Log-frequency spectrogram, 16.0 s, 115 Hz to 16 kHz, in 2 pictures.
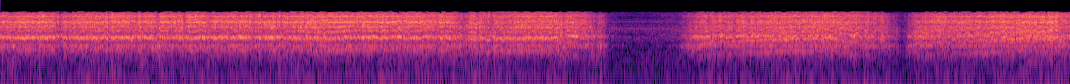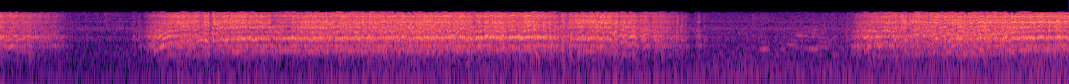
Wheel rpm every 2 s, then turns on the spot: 230, 220, 110, 130, 70, 210, 110, 120.
12-14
